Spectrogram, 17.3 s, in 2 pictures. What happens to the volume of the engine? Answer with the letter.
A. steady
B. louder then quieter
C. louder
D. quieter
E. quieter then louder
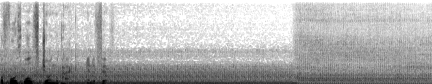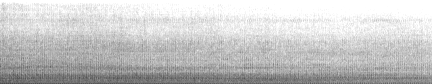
D.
